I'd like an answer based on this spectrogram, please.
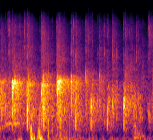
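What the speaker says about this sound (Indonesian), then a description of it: "Beri tepuk tangan untuk kalian semua, Masya Allah." Students in a classroom clapping together, a brisk and fairly faint round of applause with rapid, overlapping claps that go on throughout.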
